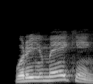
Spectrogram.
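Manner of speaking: loud, high shout. One of the cave people calling to a silent stranger, shouting even louder. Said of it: "another shouted, even louder".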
